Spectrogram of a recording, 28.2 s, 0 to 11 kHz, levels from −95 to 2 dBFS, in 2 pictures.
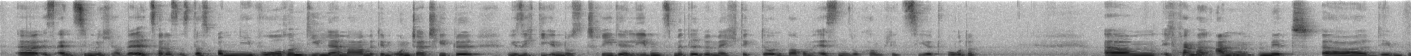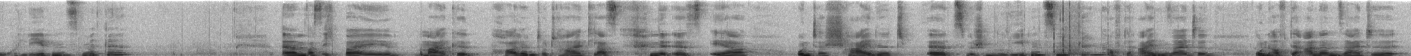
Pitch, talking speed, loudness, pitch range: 220 Hz, 125 wpm, -18 LUFS, 195-240 Hz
